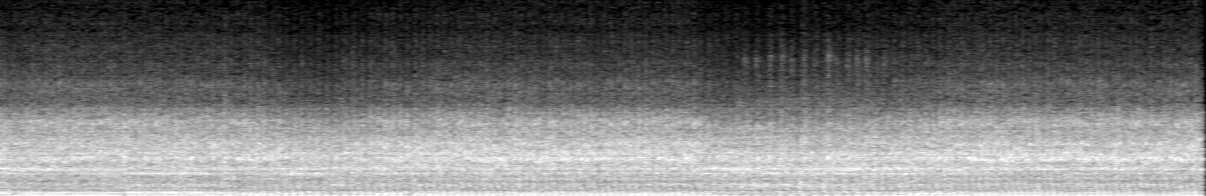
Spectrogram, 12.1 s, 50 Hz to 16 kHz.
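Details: KFX400 single-cylinder quad, just restarted on choke after a wet winter outdoors and a service (new oil and filter, carburetor, cable, chain), idles steady and even with a smooth, unbroken beat and no knocks or rattles; healthy normal idle.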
